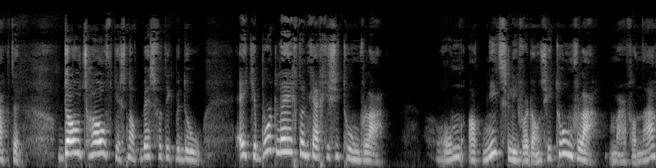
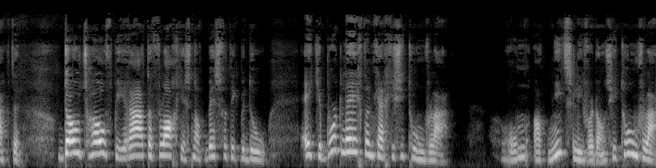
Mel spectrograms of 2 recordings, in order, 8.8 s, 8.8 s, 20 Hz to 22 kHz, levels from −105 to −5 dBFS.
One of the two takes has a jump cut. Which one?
first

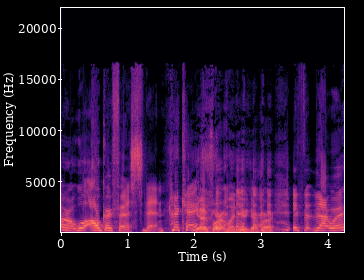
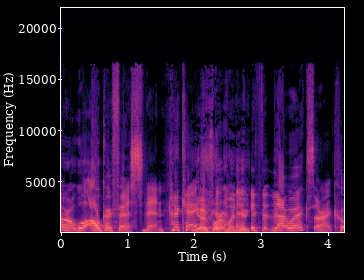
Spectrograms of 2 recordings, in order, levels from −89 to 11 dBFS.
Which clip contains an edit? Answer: second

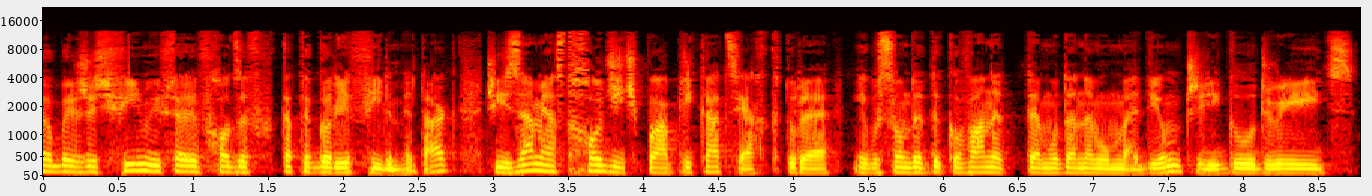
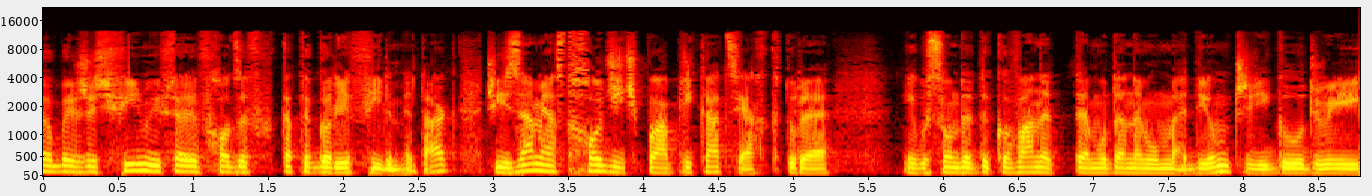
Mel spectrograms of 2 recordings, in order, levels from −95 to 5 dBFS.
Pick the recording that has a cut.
first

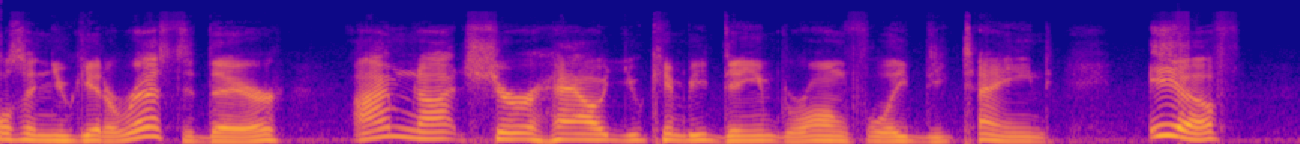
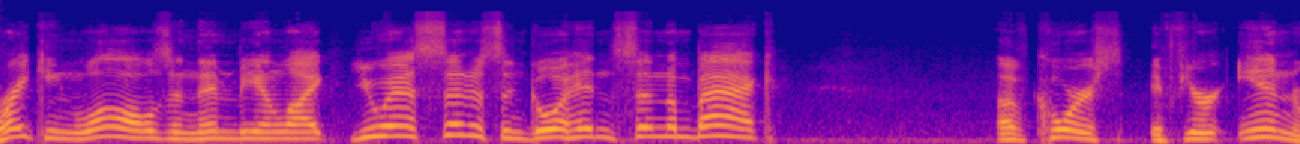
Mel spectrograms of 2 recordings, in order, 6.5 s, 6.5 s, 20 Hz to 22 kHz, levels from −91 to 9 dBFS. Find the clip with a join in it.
second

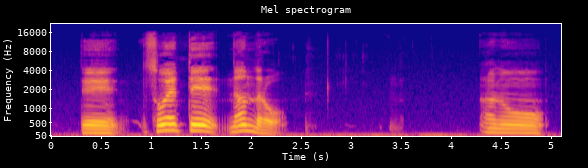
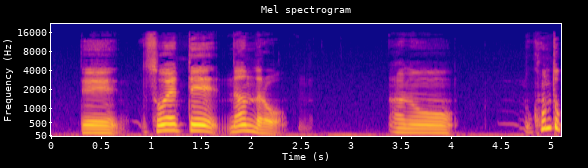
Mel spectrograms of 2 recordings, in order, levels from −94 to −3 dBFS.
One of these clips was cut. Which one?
second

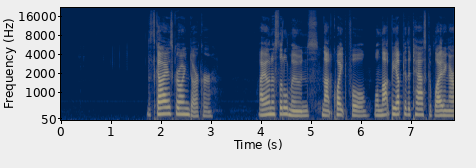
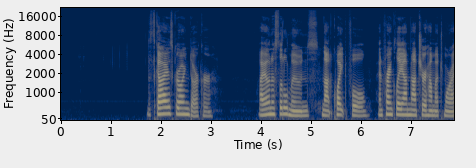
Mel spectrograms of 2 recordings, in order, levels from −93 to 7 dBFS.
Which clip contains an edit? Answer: second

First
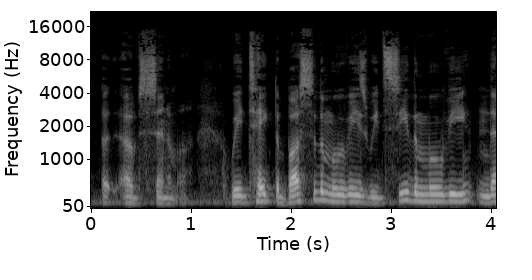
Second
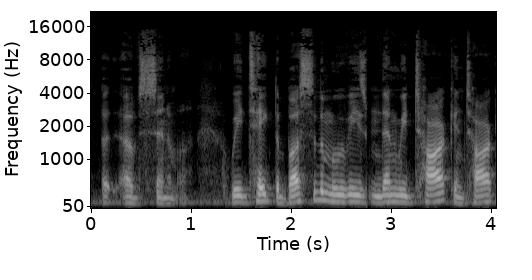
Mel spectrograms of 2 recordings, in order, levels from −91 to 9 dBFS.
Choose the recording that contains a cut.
second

